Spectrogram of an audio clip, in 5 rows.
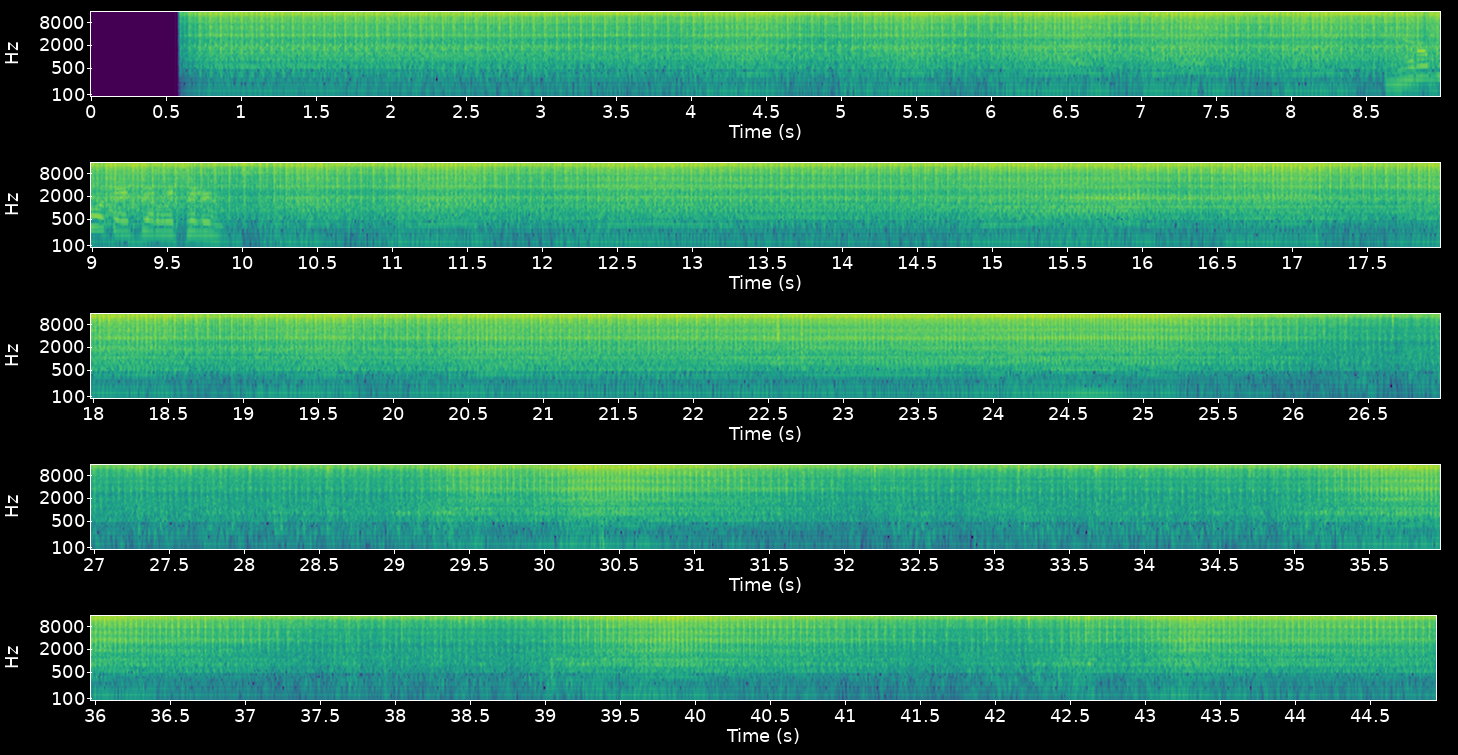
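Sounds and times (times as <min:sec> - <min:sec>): petrol engine running with knock: 0:00.6 - 0:31.6.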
